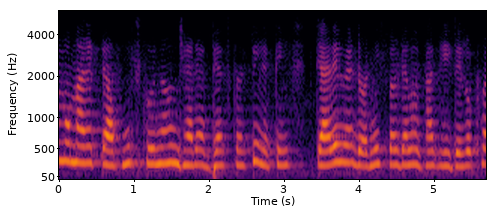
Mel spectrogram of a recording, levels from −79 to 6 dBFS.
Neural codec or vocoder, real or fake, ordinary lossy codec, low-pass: codec, 16 kHz, 0.5 kbps, FunCodec, trained on Chinese and English, 25 frames a second; fake; none; 5.4 kHz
